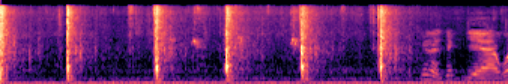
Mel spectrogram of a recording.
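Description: A blade chops sharply into a woody stem several times.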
